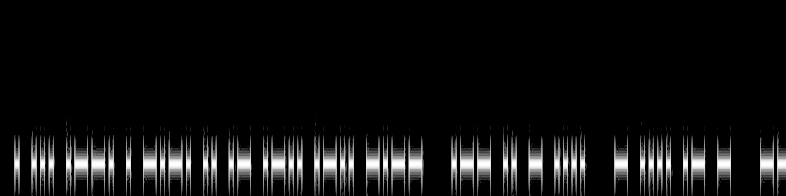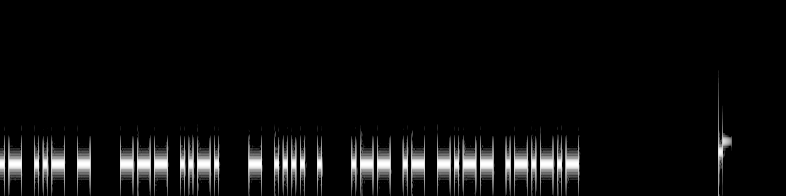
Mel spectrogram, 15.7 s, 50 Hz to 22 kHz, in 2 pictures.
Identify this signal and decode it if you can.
Morse code, heard as a keyed tone, about 28 wpm, 700 Hz. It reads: ESPECIALLY WITH THAT OUT OF THE WAY.
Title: Sentences from Top 1000 Words - Review Part 4 - 28wpm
